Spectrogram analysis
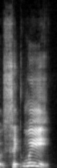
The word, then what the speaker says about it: segue: like can English wait so segway is pronounced like that or written like that okay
